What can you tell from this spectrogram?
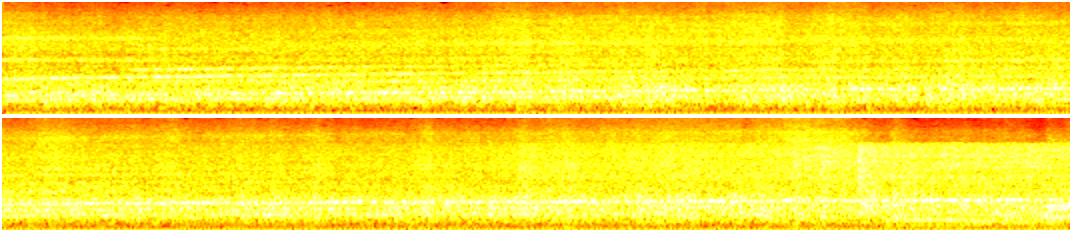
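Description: Metro train carriage interior as the train runs: a steady rumble with a whine that slowly rises in pitch.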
